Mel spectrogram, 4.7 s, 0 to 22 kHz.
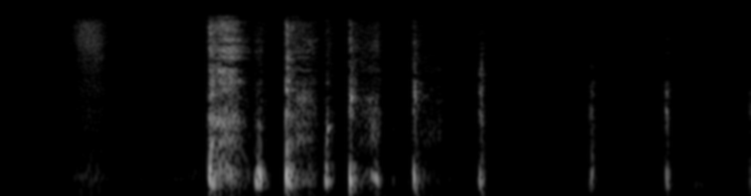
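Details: Adult on day 4 of a viral illness now moving into the chest: a run of about seven rough coughs after an inbreath, a chest cough.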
